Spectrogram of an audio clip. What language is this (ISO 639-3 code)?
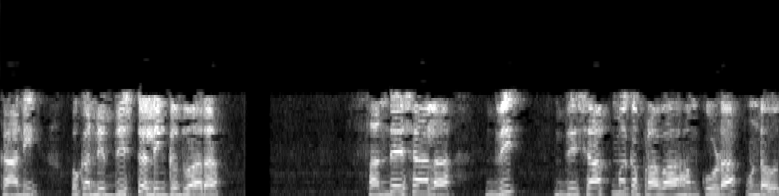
tel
